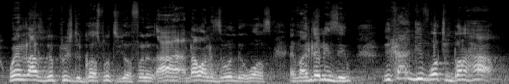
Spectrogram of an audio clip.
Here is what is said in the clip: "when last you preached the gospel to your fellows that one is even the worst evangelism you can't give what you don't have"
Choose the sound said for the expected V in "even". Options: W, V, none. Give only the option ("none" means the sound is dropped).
W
